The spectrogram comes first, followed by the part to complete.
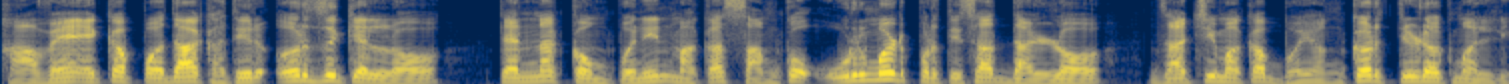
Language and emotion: Goan Konkani, angry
